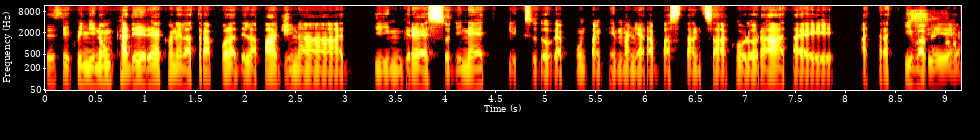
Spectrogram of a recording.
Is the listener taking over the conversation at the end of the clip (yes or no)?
no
